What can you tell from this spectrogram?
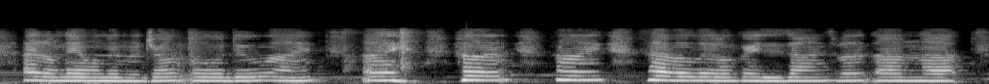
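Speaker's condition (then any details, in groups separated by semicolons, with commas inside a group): Brain injury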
